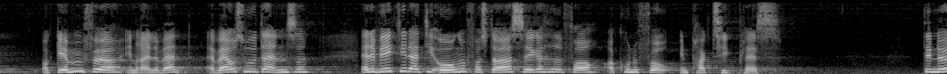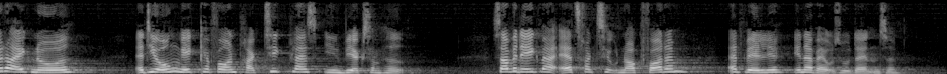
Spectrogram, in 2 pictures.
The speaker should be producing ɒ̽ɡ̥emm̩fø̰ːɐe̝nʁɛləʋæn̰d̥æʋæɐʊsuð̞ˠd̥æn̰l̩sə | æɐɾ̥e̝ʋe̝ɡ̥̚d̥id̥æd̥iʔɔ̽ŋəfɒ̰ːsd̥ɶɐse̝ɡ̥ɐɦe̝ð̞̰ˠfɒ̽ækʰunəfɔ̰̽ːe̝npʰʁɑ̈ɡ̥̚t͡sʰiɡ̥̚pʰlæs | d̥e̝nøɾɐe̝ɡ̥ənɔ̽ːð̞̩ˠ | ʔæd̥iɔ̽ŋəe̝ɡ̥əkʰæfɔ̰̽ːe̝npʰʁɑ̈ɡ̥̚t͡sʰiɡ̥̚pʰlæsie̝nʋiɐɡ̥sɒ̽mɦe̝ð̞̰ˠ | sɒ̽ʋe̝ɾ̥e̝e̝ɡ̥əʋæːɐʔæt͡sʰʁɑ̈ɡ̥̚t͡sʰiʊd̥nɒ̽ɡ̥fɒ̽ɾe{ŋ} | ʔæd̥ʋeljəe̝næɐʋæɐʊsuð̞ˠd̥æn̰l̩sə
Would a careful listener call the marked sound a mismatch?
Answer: yes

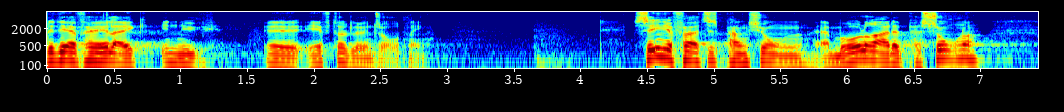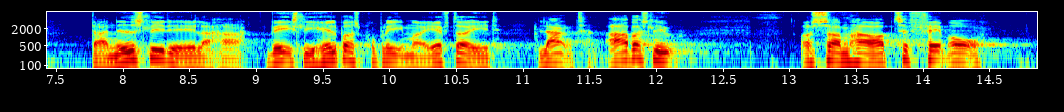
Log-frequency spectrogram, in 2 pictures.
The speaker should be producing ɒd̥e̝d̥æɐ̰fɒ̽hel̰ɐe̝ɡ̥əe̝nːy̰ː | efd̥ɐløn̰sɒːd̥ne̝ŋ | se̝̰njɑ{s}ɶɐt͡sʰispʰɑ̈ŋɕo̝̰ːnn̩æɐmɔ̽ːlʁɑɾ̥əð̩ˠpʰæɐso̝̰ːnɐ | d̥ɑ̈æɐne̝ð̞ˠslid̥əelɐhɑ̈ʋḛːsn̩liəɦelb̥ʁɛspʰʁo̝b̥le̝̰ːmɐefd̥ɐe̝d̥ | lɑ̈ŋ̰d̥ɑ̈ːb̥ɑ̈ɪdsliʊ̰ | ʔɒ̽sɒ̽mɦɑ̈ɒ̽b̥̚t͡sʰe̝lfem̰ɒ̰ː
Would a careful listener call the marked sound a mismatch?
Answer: yes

